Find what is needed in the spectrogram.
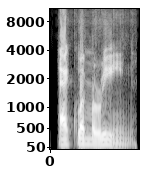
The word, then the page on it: aquamarine: American English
